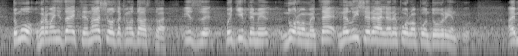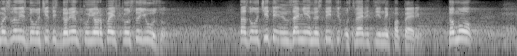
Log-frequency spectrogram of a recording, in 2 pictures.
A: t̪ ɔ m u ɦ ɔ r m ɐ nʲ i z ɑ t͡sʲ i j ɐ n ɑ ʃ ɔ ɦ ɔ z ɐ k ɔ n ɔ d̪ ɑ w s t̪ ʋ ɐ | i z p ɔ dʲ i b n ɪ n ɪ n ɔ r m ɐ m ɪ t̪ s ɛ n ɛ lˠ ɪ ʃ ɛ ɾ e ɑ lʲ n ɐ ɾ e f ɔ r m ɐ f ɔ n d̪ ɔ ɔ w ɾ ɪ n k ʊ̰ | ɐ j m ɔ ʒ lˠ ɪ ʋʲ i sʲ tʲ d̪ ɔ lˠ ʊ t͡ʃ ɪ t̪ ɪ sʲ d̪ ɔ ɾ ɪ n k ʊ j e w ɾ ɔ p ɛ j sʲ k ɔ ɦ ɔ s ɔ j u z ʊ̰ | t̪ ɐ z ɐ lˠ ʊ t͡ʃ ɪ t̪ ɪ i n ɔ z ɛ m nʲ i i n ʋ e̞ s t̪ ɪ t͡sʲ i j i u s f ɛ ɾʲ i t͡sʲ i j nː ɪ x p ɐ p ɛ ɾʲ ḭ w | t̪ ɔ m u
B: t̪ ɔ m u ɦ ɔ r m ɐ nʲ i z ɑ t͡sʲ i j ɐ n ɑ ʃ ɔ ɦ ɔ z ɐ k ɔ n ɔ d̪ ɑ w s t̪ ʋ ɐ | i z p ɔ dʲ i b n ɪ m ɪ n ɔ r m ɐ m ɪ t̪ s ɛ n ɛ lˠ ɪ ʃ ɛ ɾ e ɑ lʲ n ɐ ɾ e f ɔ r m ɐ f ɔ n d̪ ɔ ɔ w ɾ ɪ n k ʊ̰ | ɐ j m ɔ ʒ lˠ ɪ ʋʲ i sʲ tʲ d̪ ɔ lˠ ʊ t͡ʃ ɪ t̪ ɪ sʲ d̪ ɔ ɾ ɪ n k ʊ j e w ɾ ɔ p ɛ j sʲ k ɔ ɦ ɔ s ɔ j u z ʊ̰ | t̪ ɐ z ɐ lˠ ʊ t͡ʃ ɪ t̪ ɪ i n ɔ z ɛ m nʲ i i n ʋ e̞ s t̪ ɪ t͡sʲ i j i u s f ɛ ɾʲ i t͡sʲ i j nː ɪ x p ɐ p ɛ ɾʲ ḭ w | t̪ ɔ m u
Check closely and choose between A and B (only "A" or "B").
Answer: B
